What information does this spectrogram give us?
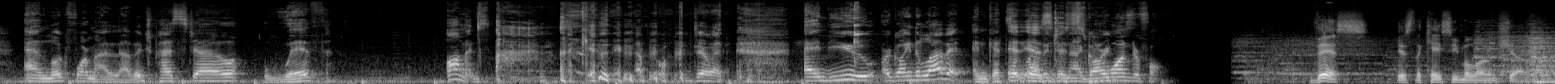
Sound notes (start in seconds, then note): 5.0 laughing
